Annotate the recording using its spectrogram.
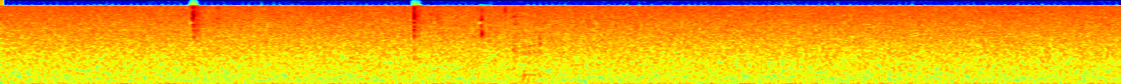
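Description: Steady hiss of background noise, with a few faint, sharp keyboard key clicks in the first two seconds.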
